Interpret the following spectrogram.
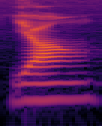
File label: "yang1", pinyin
